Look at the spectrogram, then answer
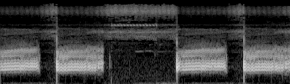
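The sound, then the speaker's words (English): A Macaya burrowing frog gives four loud, raspy, nasal calls in a steady rhythm, each about half a second long, over a constant high-pitched insect hiss. “Okay, yeah, we also found the Macaya burrowing frog.”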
